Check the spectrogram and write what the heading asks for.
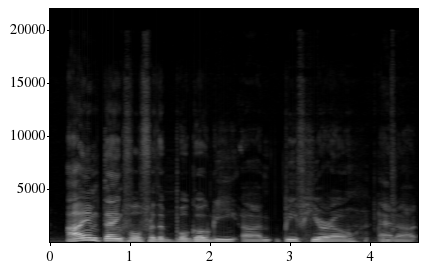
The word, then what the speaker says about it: bulgogi: yeah tell us a little bit about the bukaki sandwich at Parkside Deli oh it's actually pronounced bulgogi uh-huh sure it is okay I don't have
